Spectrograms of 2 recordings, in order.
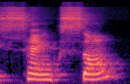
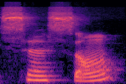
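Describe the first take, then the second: First: The final k sound of cinq is pronounced. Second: The final k sound of cinq is dropped. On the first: The speaker calls it wrong. "It's a bit hard to say cinq cents" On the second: The speaker calls it right. "So we just say cinq cents. So the Q is, is, is not pronounced"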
